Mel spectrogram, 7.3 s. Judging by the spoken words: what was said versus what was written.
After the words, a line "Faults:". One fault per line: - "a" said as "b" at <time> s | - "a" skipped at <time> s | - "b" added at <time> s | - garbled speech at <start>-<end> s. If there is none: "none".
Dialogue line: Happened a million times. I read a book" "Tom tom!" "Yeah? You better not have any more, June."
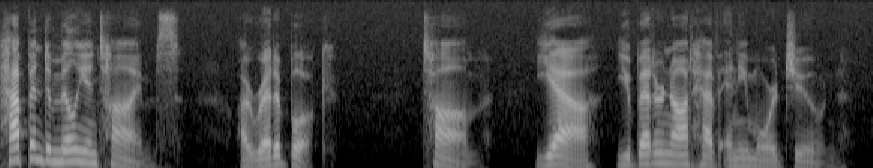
Happened a million times. I read a book" "Tom!" "Yeah? You better not have any more, June."
Faults:
- "tom" skipped at 4.0 s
